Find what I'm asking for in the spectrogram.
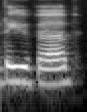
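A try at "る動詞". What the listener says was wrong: See, the thing is, you're saying ru verb and u so fast. It's exactly the same. Because you're obviously jumping over the R.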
